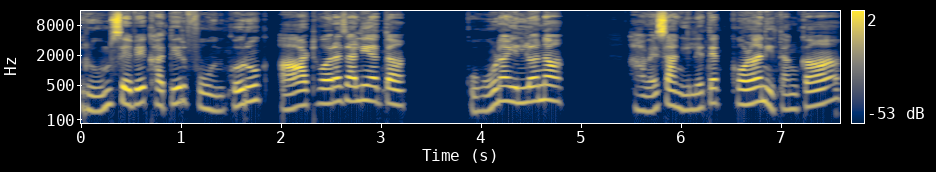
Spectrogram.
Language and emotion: Goan Konkani, fearful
